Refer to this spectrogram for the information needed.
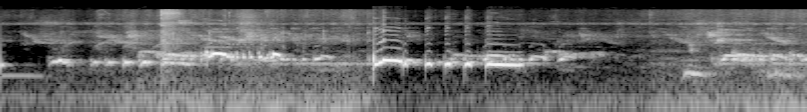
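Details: Bangkok perkutut, a zebra dove, with a female calling a male: warbling coos, then a run of quick punchy coo notes, a quieter gap, and renewed soft cooing.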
